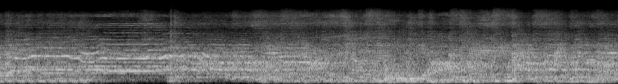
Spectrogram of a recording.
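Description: Upbeat pop dance track with sung vocals over a synth melody and steady beat, played for the dancers to perform to.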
